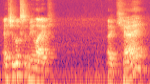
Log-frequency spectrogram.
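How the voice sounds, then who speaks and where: A man's voice: fairly high pitch, moderate pace, slight background noise. A man telling funny stories about his own childhood, swearing freely and acting out the voices of the people in them. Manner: animated, swearing, acts out voices of others. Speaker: storyteller. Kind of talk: comic personal storytelling. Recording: echoey room, from a distance.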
